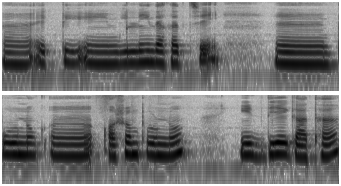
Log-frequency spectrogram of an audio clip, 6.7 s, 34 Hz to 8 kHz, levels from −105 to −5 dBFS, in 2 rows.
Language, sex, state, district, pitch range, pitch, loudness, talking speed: Bengali, female, West Bengal, Malda, 185-205 Hz, 195 Hz, -16 LUFS, 115 wpm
